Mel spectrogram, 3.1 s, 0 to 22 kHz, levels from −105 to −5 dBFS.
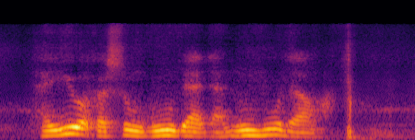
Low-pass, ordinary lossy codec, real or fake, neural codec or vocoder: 10.8 kHz; AAC, 64 kbps; fake; codec, 24 kHz, 0.5 kbps, DualCodec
